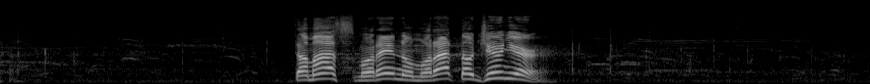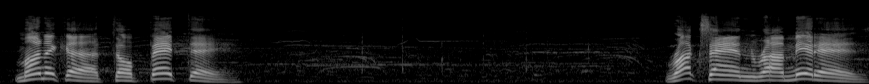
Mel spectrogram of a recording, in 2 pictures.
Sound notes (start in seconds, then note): 0.0 applause; 8.4 applause; 15.0 applause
